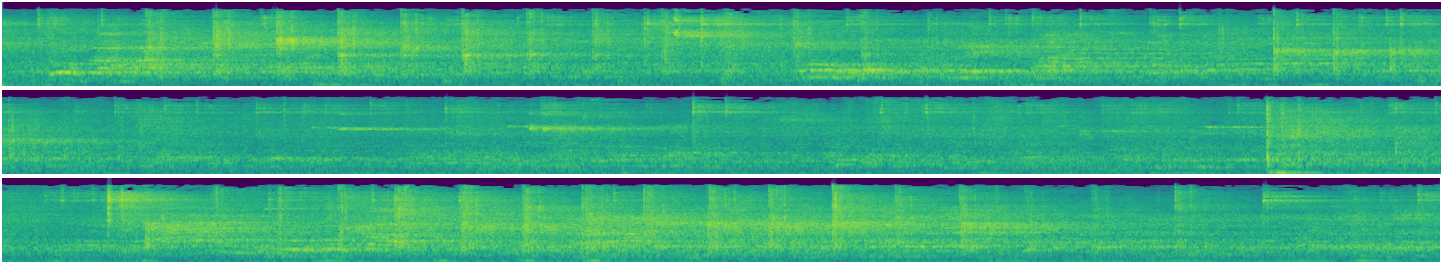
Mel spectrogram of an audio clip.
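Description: Table tennis balls click against paddles and tables.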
